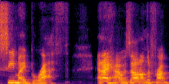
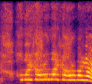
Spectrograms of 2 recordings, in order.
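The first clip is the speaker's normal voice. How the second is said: shrill high panicked oh my gods; panicked screaming; 5 dB louder, faster than usual. Retold or imitated. She screams as her cat brings in a live mouse, panicked shriek. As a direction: shriek it like a trapped panicked woman. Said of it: "I was screaming".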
